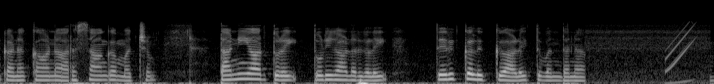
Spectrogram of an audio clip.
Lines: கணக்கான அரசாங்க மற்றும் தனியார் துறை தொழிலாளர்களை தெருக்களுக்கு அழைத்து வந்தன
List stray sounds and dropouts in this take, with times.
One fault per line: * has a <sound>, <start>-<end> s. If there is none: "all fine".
* has a chirp, 6.7-7.0 s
